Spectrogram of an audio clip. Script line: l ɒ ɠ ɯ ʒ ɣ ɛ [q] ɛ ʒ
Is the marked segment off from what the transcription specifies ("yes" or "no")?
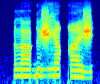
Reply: no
